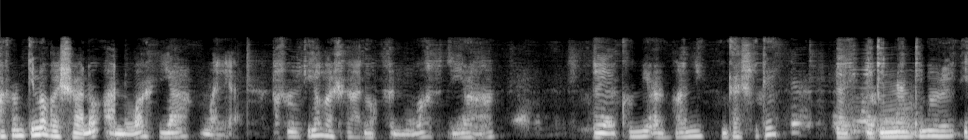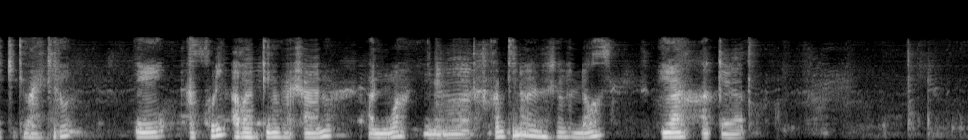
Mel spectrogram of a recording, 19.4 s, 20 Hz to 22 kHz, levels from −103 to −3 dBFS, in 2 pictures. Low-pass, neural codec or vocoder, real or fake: 7.2 kHz; codec, 44.1 kHz, 1.7 kbps, Pupu-Codec; fake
